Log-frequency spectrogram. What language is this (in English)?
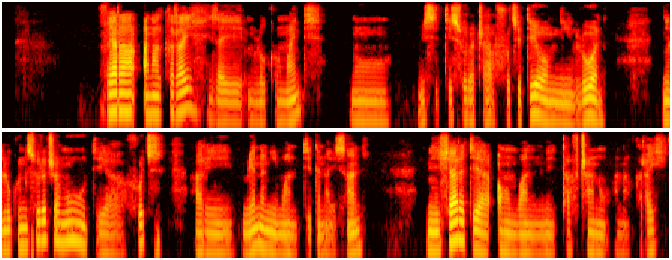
Malagasy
